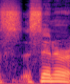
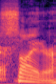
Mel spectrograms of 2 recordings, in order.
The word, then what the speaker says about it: Siner: Now, how do you say Howard's name? Is it Sinner or Siner? Siner. Howard Siner.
